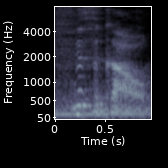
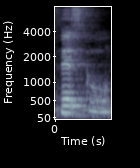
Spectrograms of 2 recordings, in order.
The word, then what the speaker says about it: fiscal: It was physical. Yes, fiscal. She was saying physical, but she meant to say fiscal. Oh, you said it again. It's fiscal. Fiscal. Not physical. Duh. Yeah, exactly. One less syllable.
